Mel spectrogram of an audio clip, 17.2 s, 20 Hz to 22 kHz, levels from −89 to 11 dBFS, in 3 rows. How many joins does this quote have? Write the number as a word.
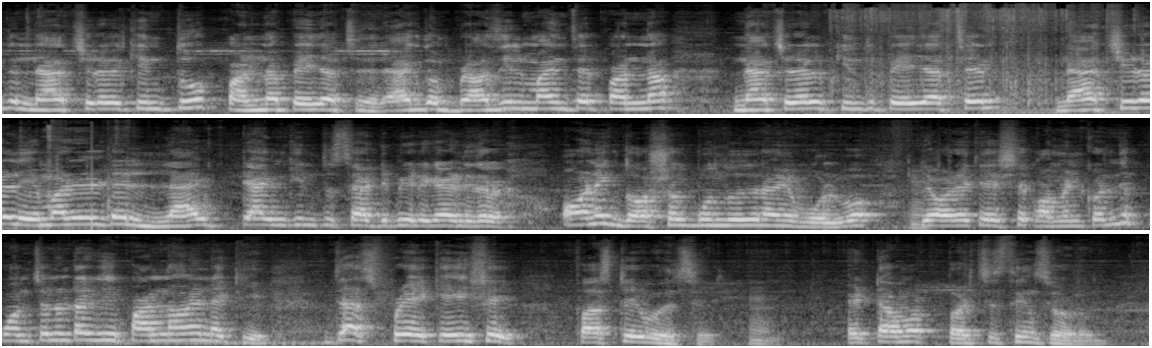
zero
